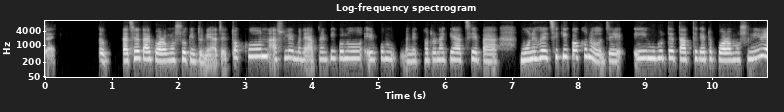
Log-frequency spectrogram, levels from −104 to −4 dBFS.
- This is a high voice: Yes, very high, 265 Hz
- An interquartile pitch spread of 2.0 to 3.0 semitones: No, average, 3.5 semitones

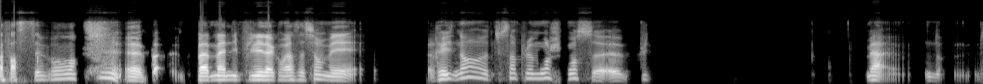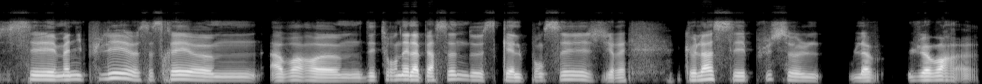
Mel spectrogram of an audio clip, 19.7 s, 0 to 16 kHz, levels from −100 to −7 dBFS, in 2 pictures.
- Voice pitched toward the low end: Yes, low, 130 Hz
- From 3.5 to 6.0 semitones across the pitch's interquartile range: Yes, average, 4.2 semitones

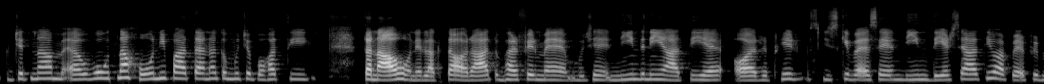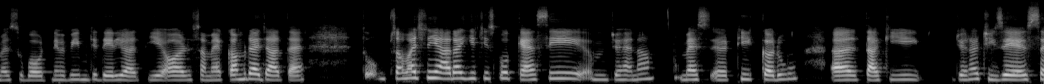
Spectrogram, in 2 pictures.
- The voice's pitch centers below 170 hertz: No, high, 220 Hz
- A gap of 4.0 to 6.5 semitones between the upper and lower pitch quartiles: No, average, 2.9 semitones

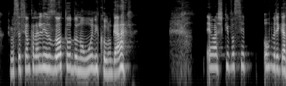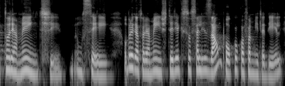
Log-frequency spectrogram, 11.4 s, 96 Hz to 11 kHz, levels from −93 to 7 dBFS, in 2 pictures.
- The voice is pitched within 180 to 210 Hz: No, high, 220 Hz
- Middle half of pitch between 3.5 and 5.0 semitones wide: Yes, average, 4.1 semitones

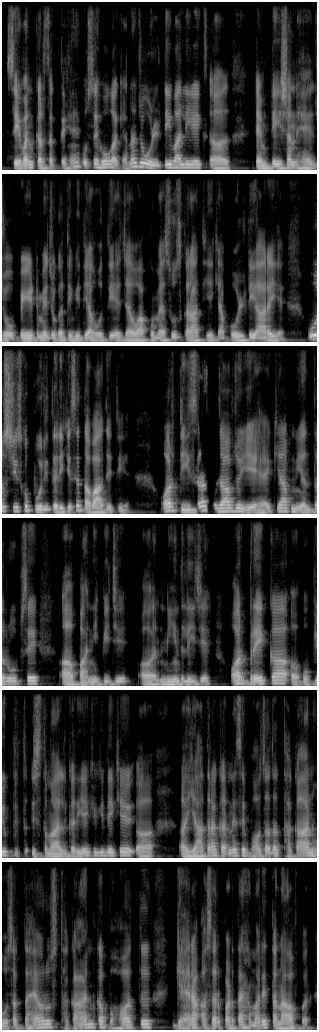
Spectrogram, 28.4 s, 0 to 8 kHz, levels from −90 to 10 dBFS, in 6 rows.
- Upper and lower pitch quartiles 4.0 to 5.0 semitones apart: Yes, average, 4.6 semitones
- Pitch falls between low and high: No, low, 115 Hz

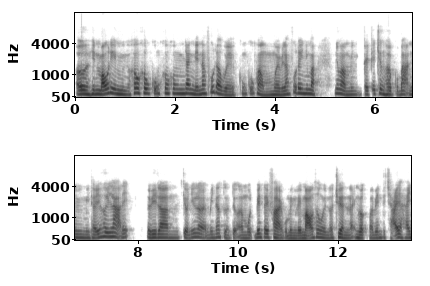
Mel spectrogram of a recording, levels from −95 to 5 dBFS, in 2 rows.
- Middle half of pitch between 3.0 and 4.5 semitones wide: Yes, average, 4.2 semitones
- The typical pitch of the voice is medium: Yes, medium, 155 Hz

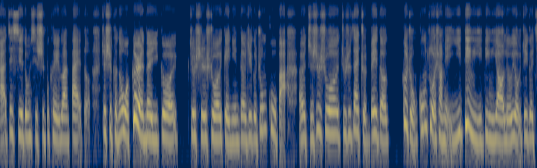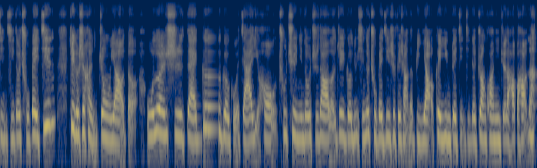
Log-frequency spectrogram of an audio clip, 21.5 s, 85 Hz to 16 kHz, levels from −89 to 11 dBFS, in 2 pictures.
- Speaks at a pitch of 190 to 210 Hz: No, high, 220 Hz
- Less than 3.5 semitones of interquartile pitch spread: Yes, average, 2.8 semitones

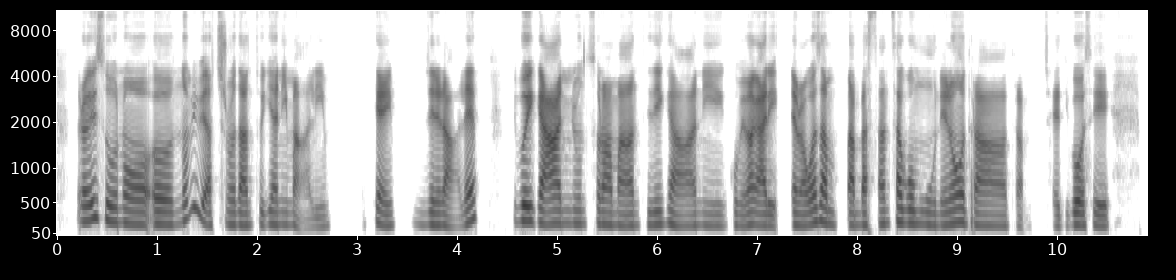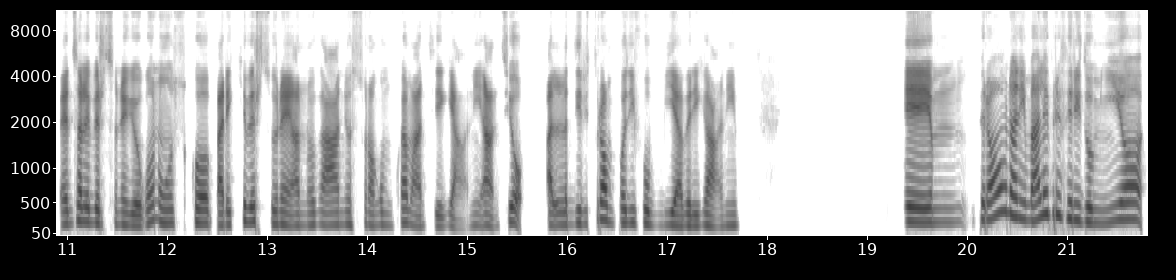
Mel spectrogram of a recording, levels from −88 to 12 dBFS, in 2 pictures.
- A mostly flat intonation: No, average, 3.8 semitones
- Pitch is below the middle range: No, medium, 180 Hz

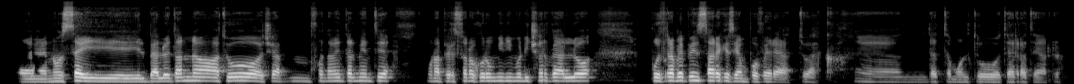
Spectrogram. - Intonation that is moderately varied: Yes, average, 3.9 semitones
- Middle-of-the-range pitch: Yes, medium, 155 Hz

